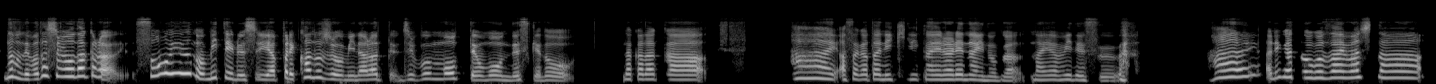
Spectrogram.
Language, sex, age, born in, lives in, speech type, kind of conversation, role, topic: Japanese, female, 55-59, Japan, United States, conversation, unstructured, none, 朝型と夜型では、どちらの生活スタイルがあなたに合っていますか？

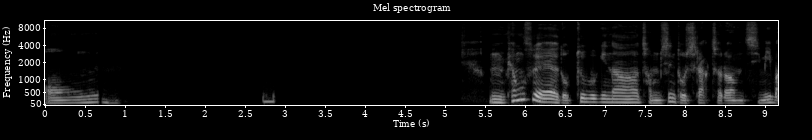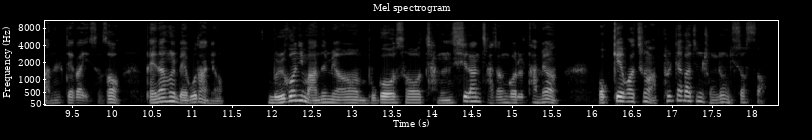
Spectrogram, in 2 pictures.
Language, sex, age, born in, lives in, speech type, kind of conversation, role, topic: Korean, male, 25-29, South Korea, Japan, read, expert-assistant, asker, 대중교통 이용이 환경에 좋은 이유는 무엇인가요?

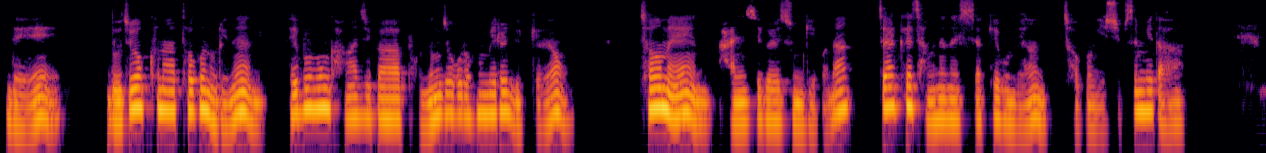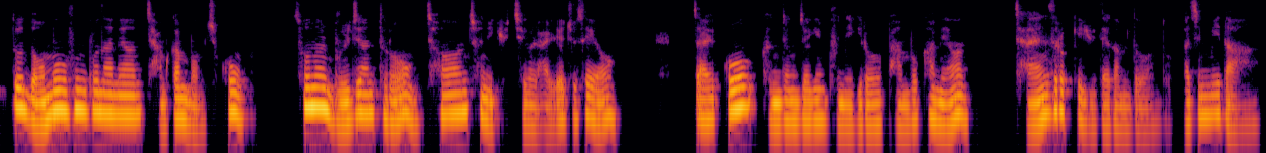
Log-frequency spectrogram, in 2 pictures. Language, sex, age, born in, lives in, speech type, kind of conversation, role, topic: Korean, male, 40-44, South Korea, Germany, read, expert-assistant, expert, 반려동물 행동교정 전문가에게 맡기는 것과 직접 훈련시키는 것, 각각의 비용과 효과는 어떻게 다를까요?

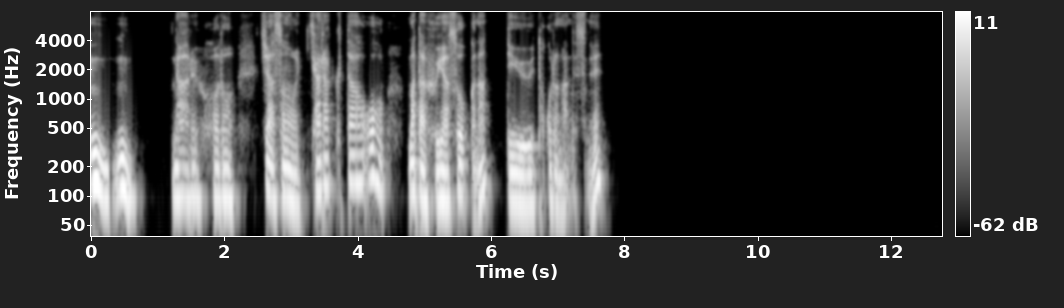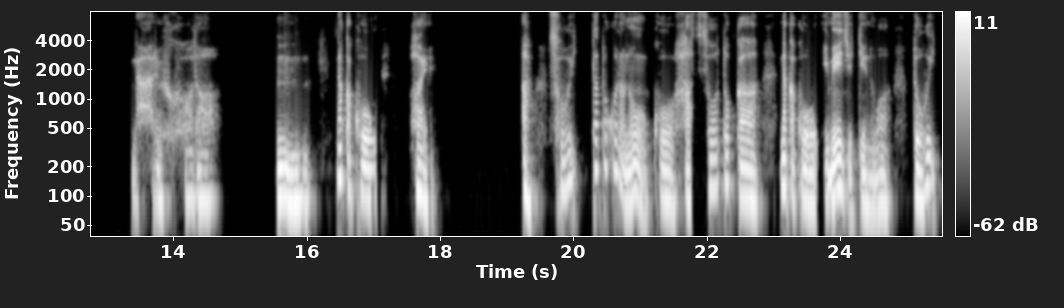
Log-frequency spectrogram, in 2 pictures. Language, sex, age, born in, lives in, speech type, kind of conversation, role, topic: Japanese, male, 35-39, Japan, Japan, conversation, advice, advisor, 創作を通じて自分の内面とどう向き合えばよいですか？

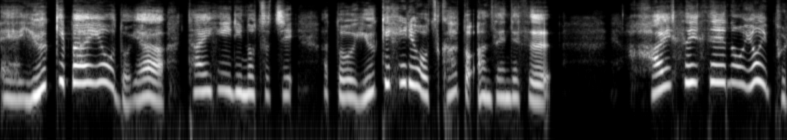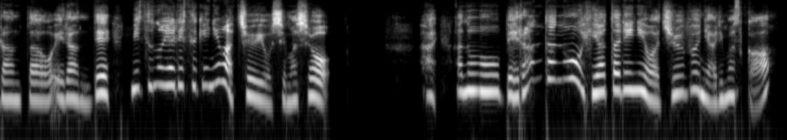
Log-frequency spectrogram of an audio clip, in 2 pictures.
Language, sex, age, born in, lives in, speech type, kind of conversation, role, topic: Japanese, female, 50-54, Japan, Japan, read, expert-assistant, expert, これから家庭菜園で環境にやさしい栽培を始めたいのですが、参考になる情報源やコミュニティはありますか？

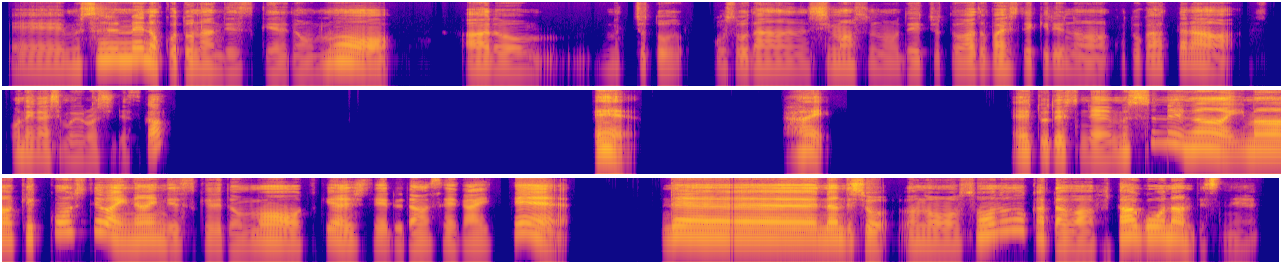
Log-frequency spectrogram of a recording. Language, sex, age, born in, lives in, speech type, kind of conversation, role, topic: Japanese, female, 55-59, Japan, United States, conversation, advice, user, 人間関係における重要な決断で後悔を避けるにはどうすればよいですか？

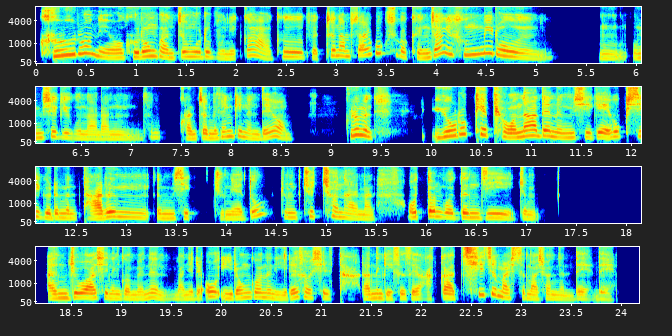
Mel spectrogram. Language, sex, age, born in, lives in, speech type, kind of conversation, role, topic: Korean, female, 40-44, South Korea, United States, conversation, podcast, host, 세대에 따라 요리법이 어떻게 달라졌나요?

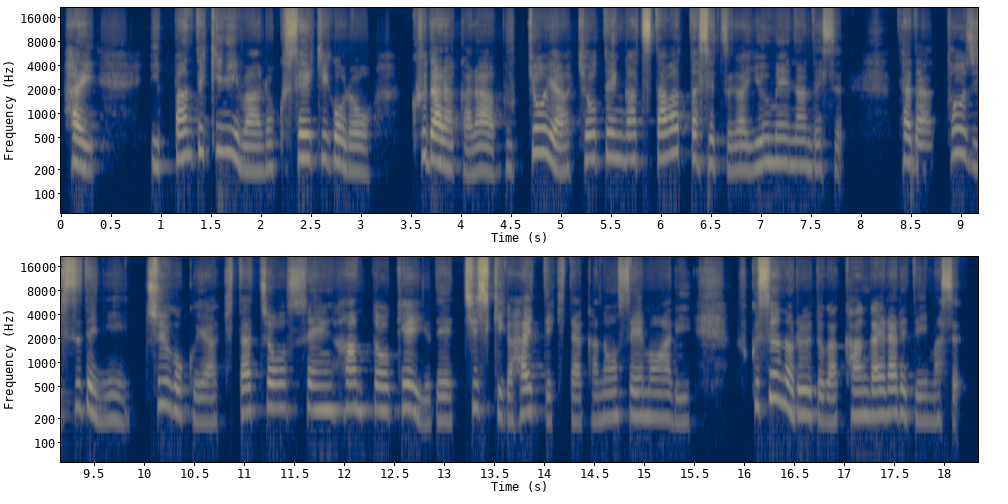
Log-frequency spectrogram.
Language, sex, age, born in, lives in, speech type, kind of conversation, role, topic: Japanese, female, 45-49, Japan, United States, read, expert-assistant, expert, 昔の日本に仏教がどのように伝わったのか、いくつかの話があるけど、本当はどうだったの？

